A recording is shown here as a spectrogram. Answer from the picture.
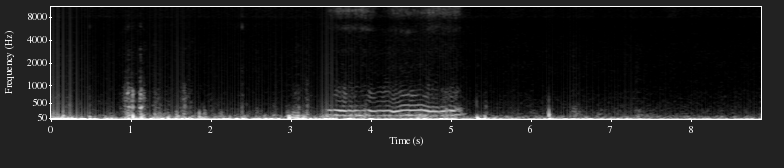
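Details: Sleeping Toy Poodle lying flipped over, eyes rolled showing the whites, gives a drawn-out nasal snore lasting nearly two seconds, wavering and tonal, framed by softer rasping breaths and small snorts in a quiet room.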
